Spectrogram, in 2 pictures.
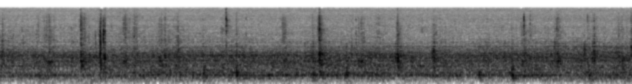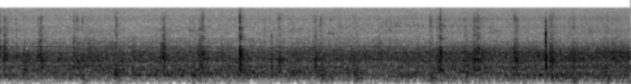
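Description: A small model train hums steadily as it rolls along the track.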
